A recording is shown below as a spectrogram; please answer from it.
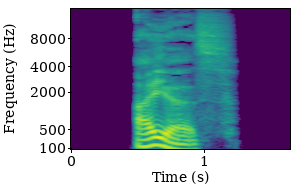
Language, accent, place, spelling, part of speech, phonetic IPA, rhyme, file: German, Germany, Berlin, Eies, noun, [aɪ̯əs], -aɪ̯əs, De-Eies.ogg
- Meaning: genitive singular of Ei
